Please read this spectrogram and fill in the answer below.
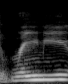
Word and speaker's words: Rainey: It's pronounced rainy like the weather.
